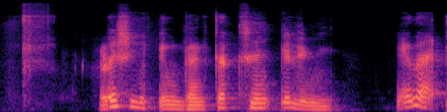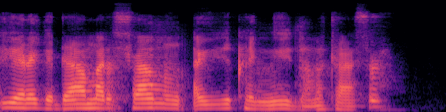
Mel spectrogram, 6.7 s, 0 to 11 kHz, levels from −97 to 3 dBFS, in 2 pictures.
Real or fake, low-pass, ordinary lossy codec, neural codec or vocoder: fake; 9.9 kHz; none; codec, 44.1 kHz, 2.6 kbps, DAC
